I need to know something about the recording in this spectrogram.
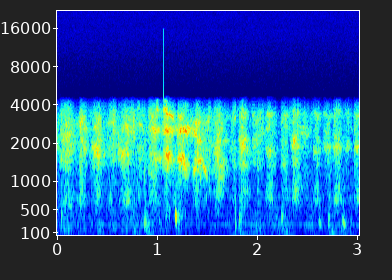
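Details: A four-year-old male Boston Terrier, tired from pushing a heavy piece of petrified wood he treats as his ball, pants rapidly and steadily with a faint whimper. A person says a word and laughs nearby.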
